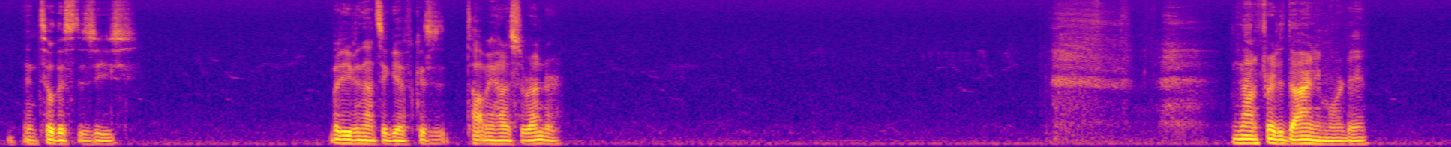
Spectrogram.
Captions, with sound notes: until this disease, but even that's a gift 'cause it taught me how to surrender. (Dayne crying) I'm not afraid to die anymore, Dayne.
